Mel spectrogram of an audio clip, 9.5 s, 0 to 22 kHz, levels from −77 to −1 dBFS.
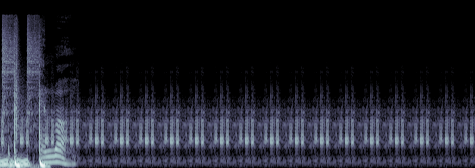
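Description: Nothing stood out on listening; no technical problem could be heard anywhere in the audio.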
